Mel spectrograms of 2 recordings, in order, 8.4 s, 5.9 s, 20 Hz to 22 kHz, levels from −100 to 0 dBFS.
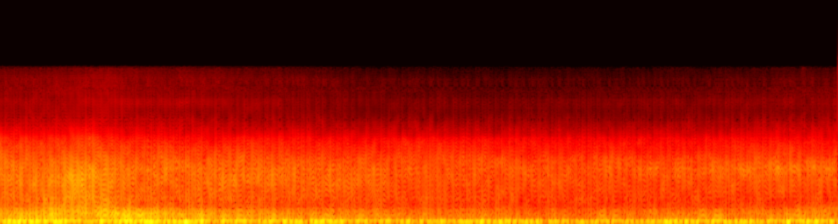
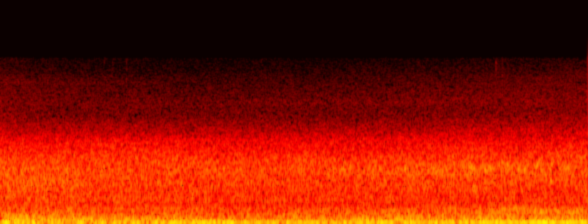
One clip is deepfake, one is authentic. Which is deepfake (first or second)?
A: first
